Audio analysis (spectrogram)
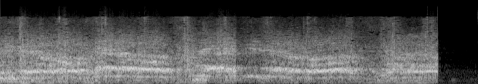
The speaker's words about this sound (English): This is from a soccer match that night that she had passed away, and a chant going up from the crowd.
